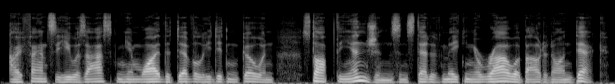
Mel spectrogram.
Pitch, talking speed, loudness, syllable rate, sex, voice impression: 120 Hz, 245 wpm, -19 LUFS, 5.8 syllables/s, male, masculine, adult-like, tensed, slightly bright, clear, fluent, intellectual, sincere, friendly, lively, kind, slightly strict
